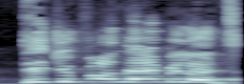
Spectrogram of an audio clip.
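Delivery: mock screaming. Retelling asking a man filming a dying lady: retelling own screaming. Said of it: "now I'm screaming at him and saying".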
